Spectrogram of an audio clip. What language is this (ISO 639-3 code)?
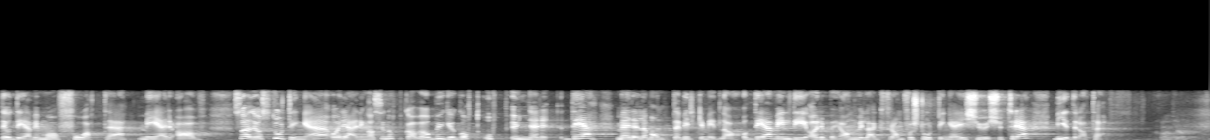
nor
